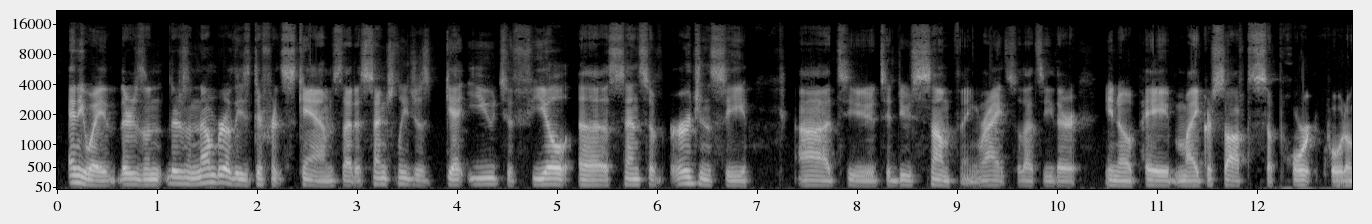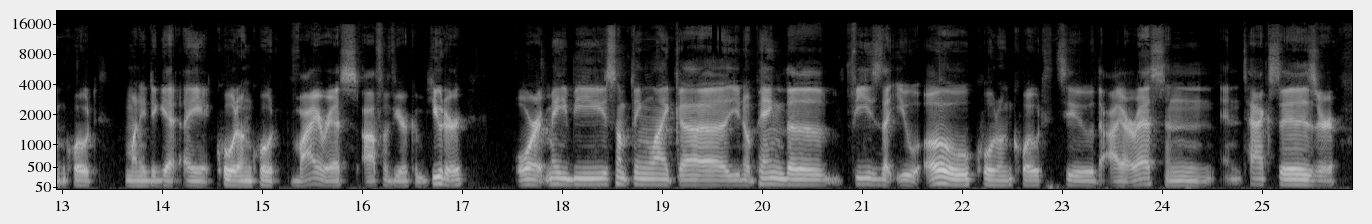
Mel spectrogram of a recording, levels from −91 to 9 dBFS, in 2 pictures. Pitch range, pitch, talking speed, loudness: 100-120 Hz, 110 Hz, 165 wpm, -23 LUFS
